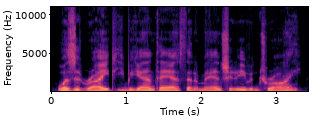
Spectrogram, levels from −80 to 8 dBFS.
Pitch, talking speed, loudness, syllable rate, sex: 135 Hz, 225 wpm, -17 LUFS, 4.7 syllables/s, male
